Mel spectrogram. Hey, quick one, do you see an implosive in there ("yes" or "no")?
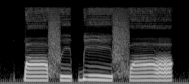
yes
